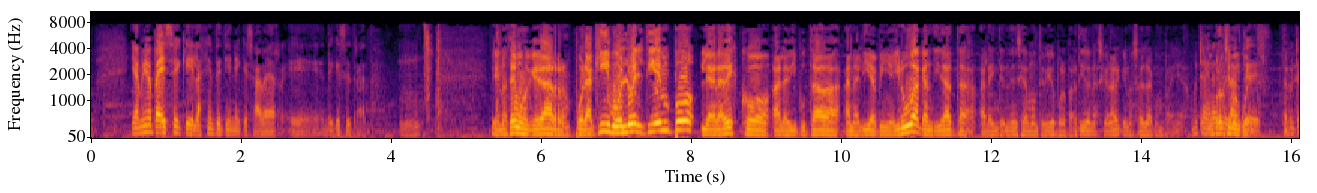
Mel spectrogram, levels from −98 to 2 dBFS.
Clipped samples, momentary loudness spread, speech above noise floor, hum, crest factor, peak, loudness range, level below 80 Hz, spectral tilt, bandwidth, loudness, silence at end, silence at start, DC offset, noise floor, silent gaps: under 0.1%; 21 LU; 27 dB; none; 16 dB; -4 dBFS; 16 LU; -46 dBFS; -5.5 dB/octave; 8 kHz; -19 LUFS; 0 s; 0.55 s; under 0.1%; -47 dBFS; none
